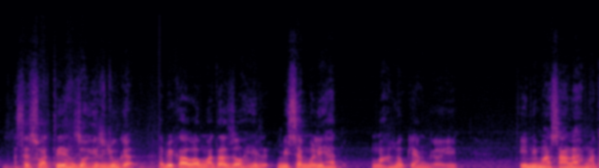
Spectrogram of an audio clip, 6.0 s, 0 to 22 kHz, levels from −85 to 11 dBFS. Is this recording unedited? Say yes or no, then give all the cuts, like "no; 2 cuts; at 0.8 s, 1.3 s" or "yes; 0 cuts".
no; 1 cut; at 1.5 s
